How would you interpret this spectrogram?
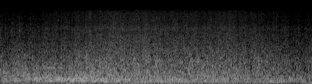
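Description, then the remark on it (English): Water gushes steadily through opened sluices into a canal lock, raising a boat inside, a loud, continuous rushing roar with a churning low rumble that stays even throughout, with no voices. “So we're in the lock, and the gate is closed behind us, and the sluices have opened, and the water is kind of gushing in, which means the boat is rising up in the lock.”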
